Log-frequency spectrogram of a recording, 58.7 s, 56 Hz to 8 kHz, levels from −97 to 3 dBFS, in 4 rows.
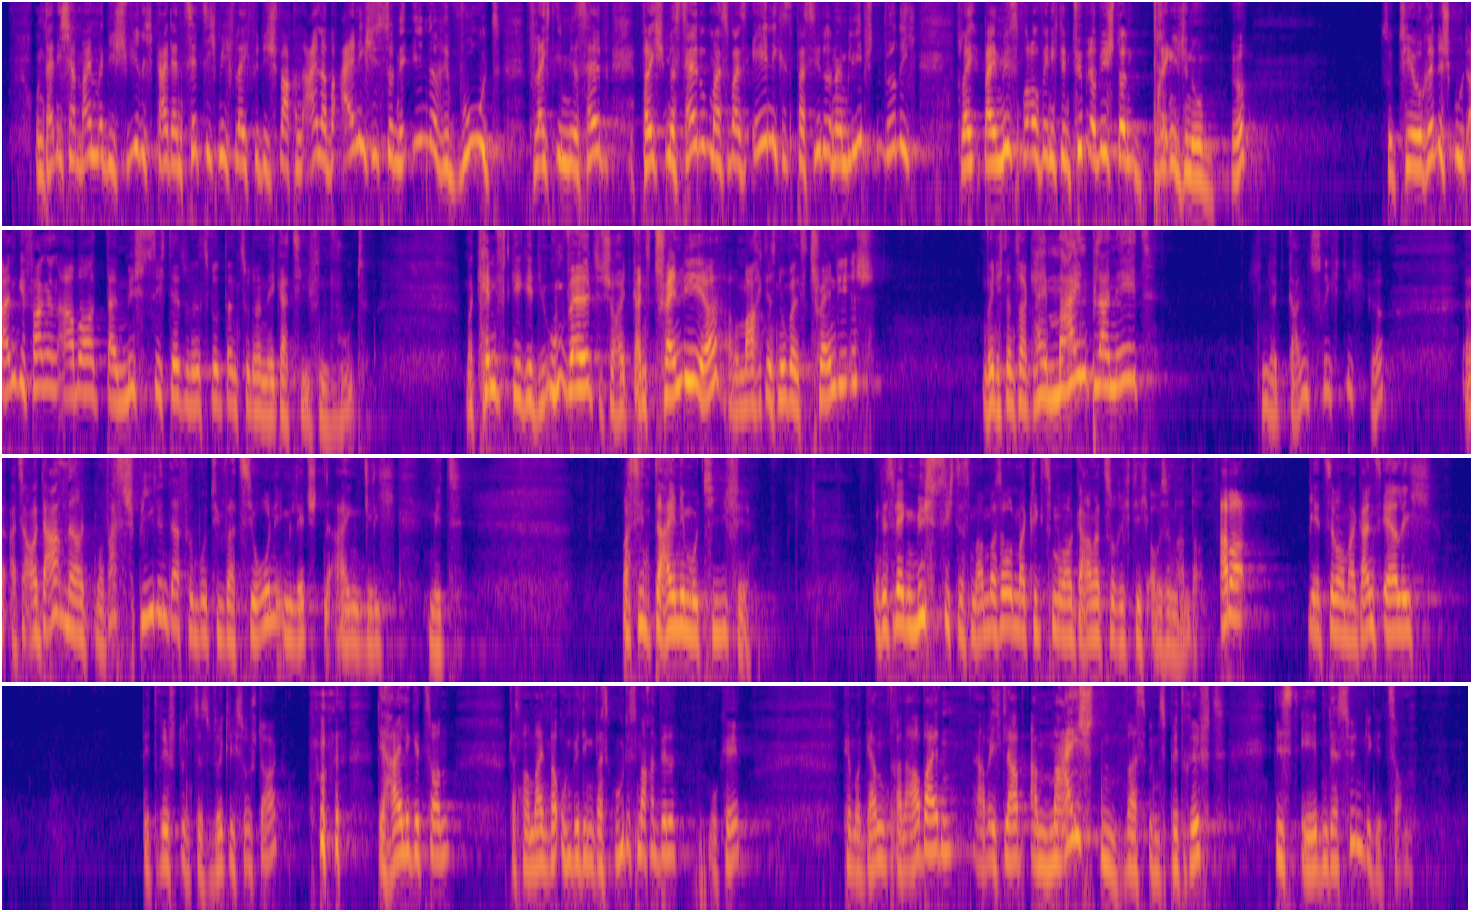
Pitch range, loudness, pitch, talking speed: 170-255 Hz, -29 LUFS, 205 Hz, 190 wpm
